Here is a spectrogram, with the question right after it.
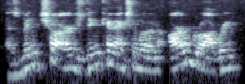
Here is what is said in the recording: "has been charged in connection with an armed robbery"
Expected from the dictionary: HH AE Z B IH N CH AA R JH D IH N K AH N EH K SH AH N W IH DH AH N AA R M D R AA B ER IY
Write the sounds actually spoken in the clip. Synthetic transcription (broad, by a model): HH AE Z B IH N CH AA R JH D IH N K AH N EH K SH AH N W IH DH AH N AA R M R AA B ER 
